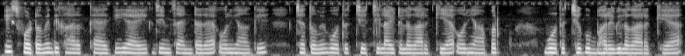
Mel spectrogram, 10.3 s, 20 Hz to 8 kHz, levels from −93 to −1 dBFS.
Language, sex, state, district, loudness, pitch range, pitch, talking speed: Hindi, female, Uttar Pradesh, Saharanpur, -17 LUFS, 205-220 Hz, 215 Hz, 200 wpm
